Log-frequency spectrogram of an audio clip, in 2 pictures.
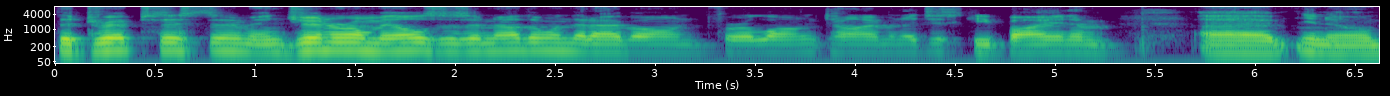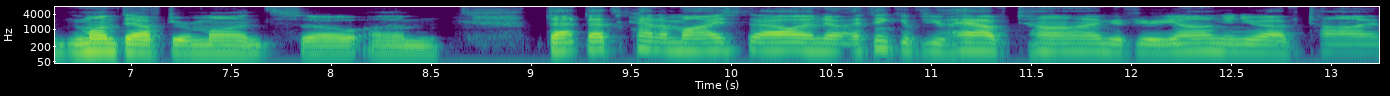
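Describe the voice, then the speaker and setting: A man at a medium pitch, monotone and flat in intonation, with big swings in loudness, a moderate pace and a dry, close sound with no echo. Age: 60s. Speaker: seasoned trader and investor. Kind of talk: casual panel discussion. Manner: halting, with frequent fillers and repetitions.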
